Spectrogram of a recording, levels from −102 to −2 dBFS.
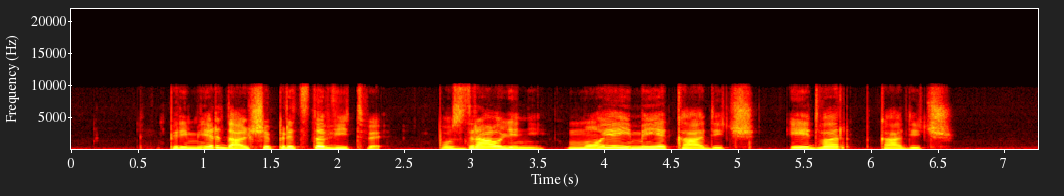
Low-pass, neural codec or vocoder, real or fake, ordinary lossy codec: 9.9 kHz; vocoder, 22.05 kHz, 80 mel bands, WaveNeXt; fake; none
